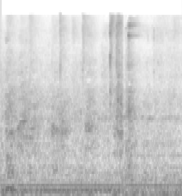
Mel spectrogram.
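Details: Hungry Belgian Malinois pestering its owner: quick, breathy panting with faint whimpering undertones over a steady low hum, continuous through the short stretch.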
